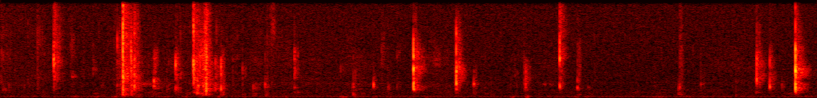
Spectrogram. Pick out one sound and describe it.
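A cellophane bag crinkles as it is handled.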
